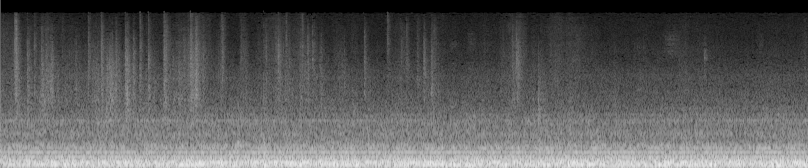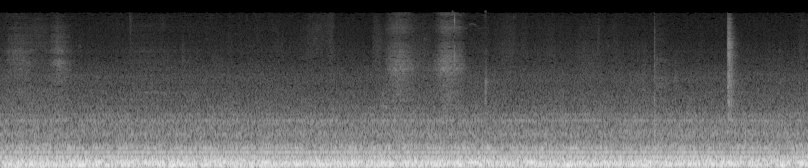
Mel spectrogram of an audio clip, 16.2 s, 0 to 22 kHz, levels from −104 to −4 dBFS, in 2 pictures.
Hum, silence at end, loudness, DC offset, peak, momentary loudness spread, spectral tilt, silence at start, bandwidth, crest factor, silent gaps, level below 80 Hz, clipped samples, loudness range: none; 0 s; -21 LUFS; under 0.1%; -6 dBFS; 2 LU; -10 dB/octave; 0 s; 7.8 kHz; 14 dB; none; -26 dBFS; under 0.1%; 0 LU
